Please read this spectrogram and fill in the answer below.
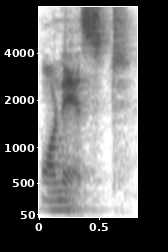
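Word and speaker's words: honest: তাহলে এন বসে যেমন অনেস্ট তাহলে এন অনেস্ট হচ্ছে এইচ এর উচ্চারণটা এখানে সাইলেন্ট আছে আওয়ার এইচ এর উচ্চারণটা এখানে সাইলেন্ট আছে তাই এন আওয়ার ভিডিওটি কেমন লাগলো ভালো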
